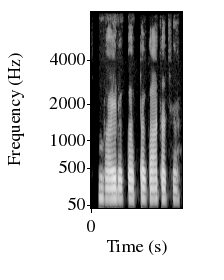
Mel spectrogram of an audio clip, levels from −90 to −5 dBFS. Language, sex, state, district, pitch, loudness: Bengali, male, West Bengal, Malda, 115 Hz, -18 LUFS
